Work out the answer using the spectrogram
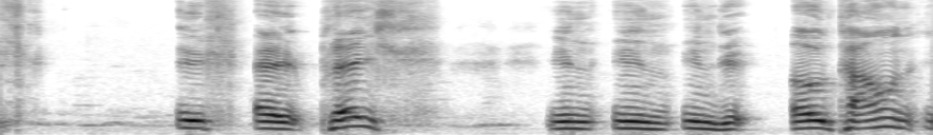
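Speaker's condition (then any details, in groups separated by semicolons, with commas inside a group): Cerebral palsy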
